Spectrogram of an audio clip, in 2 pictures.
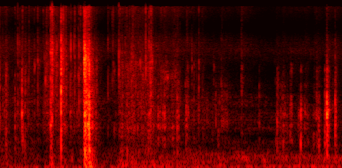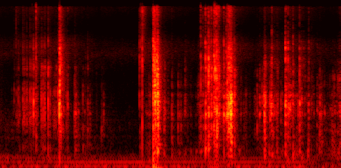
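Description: Clear plastic packaging bag crinkling and crackling in the hands as it is opened, in irregular bursts with sharper, louder crackles about a second in and again near the end.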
